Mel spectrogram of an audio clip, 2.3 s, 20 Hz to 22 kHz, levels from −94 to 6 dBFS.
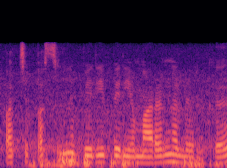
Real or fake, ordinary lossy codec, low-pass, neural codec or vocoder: real; none; none; none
